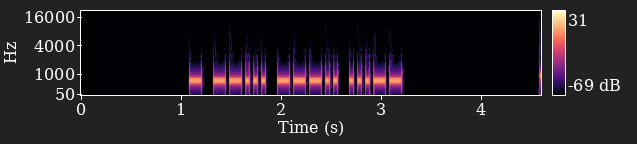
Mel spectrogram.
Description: Morse code, heard as a keyed tone, about 30 wpm, 700 Hz. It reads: T783
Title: Numbers - Contest Style - 4-Digit 30wpm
